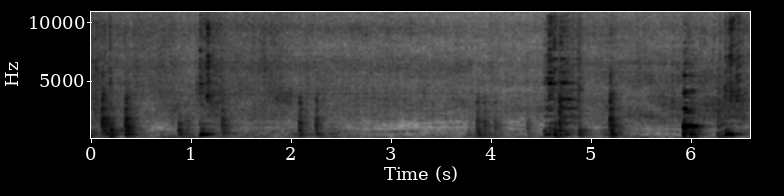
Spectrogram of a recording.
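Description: A spiced mixture of cumin, coriander powder, sugar and salt sautés in a pan, giving a quiet, steady sizzle with repeated soft stirring scrapes spread through the moment, close and fairly faint, with no voices.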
